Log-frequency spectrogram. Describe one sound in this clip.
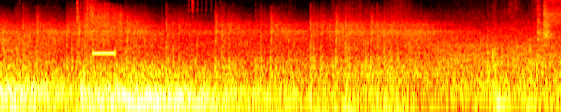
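Footsteps thud steadily as a soldier runs across hard floors.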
